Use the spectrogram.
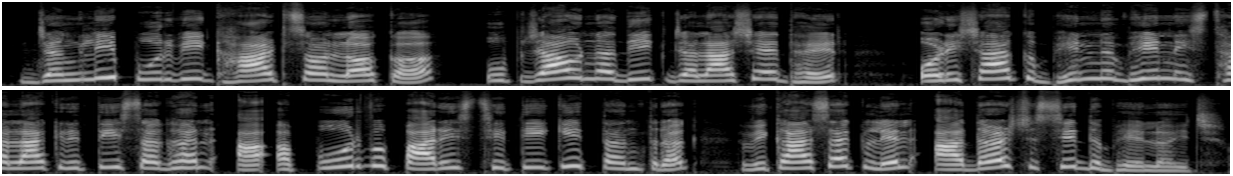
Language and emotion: Maithili, neutral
